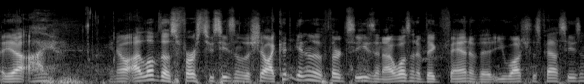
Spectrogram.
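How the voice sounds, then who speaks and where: Speaking very fast, a man with an American accent has a fairly high pitch. Noticeable background noise sits behind his voice. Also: ordinary pitch variation. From North Carolina coast. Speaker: baseball play-by-play announcer. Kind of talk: live sports commentary with interview. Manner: conversational, casual.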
